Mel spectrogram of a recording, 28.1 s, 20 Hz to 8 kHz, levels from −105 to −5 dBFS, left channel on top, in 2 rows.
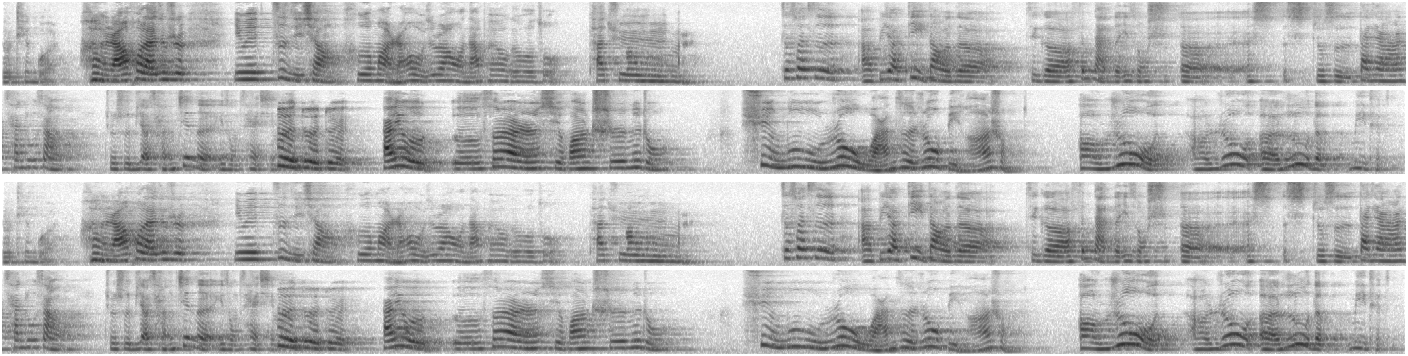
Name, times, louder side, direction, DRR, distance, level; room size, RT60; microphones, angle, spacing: voice 1, 0.0-5.6 5.9-6.9 16.8-17.6 17.8-20.7 21.4-24.2, left 4 dB, 80° left, 1.4 m, -34 dB
voice 2, 6.2-6.8 7.8-10.0 10.3-14.7 15.1-16.9 24.8-27.9, right 1 dB, 20° right, 2.0 m, -37 dB
27.5 x 26.5 x 7.6 m
head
